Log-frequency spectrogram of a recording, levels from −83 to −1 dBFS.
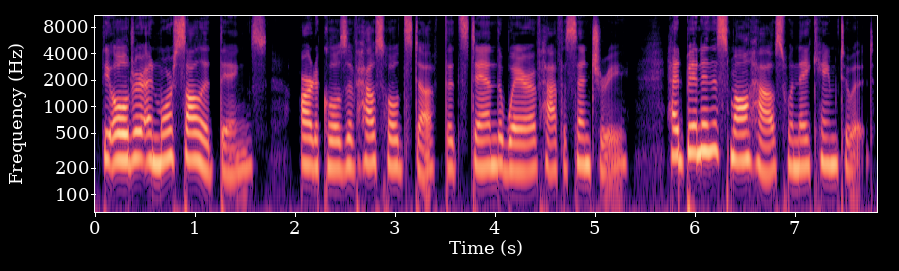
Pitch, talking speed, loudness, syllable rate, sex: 220 Hz, 205 wpm, -18 LUFS, 5.6 syllables/s, female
